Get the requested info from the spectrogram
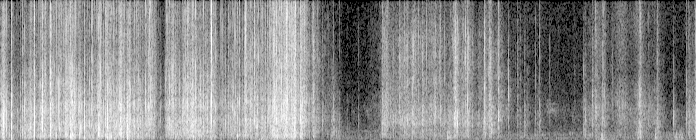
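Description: Thin plastic packaging crinkling as strips of small bags of diamond-painting drills are handled. Dense crackling for about four seconds, a short lull, then softer, sparser crinkling.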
